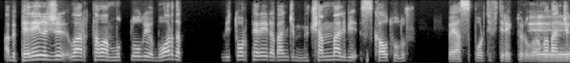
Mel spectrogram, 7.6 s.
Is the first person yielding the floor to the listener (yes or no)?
yes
